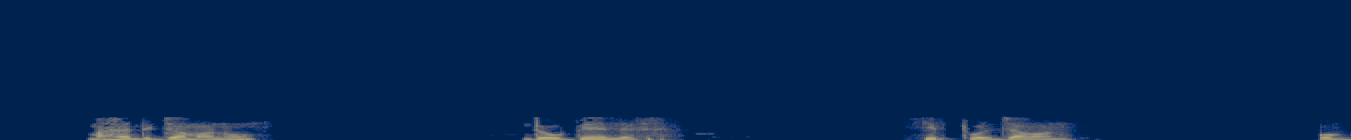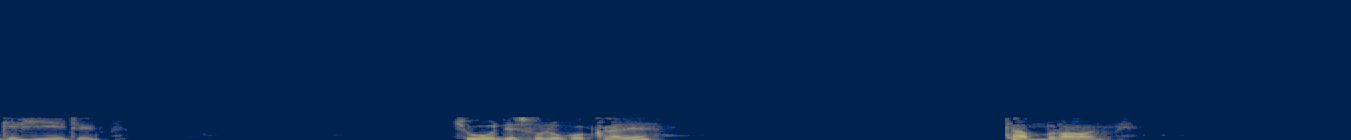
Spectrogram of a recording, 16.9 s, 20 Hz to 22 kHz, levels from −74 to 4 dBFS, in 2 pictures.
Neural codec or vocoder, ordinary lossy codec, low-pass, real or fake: codec, 24 kHz, 0.9 kbps, WavTokenizer, medium speech release version 2; AAC, 16 kbps; 3.6 kHz; fake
